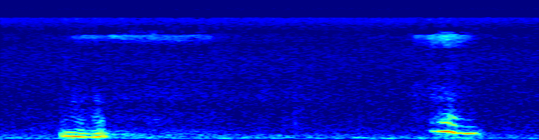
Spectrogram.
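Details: Corgi snoring in deep slumber: two low, rough snoring breaths about three seconds apart.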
